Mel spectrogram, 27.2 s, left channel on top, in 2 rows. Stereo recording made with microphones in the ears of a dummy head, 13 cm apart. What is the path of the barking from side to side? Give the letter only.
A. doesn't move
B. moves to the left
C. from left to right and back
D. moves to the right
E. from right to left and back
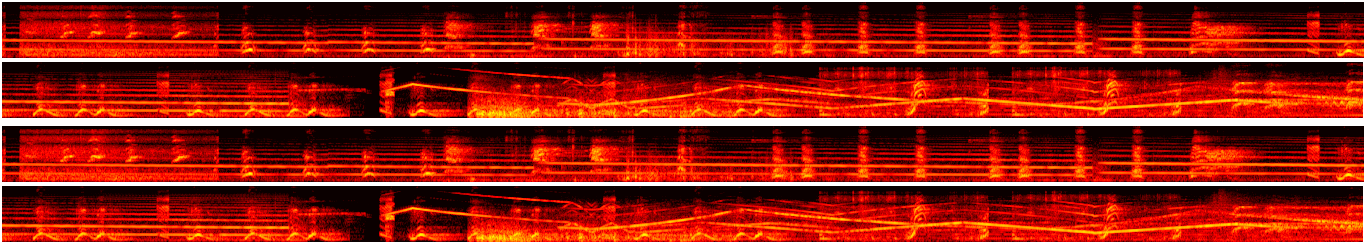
B.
